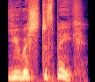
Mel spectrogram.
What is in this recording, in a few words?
Female; Skyrim Special Edition; Dawnguard Beleval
